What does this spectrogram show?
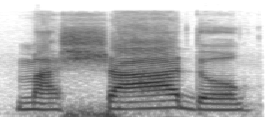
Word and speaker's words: masyadong: Masyadong means a lot. So the S-Y-A is a sha sound.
